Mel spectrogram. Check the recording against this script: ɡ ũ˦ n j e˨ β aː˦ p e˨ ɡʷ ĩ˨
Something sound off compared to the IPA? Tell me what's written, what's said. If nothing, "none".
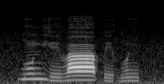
ĩ˨ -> ĩ˦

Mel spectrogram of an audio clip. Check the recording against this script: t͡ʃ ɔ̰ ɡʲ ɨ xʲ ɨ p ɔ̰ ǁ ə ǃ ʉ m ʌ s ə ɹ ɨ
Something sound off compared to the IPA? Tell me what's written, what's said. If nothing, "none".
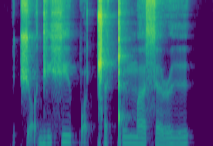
none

